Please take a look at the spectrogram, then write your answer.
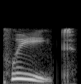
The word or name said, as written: pleat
